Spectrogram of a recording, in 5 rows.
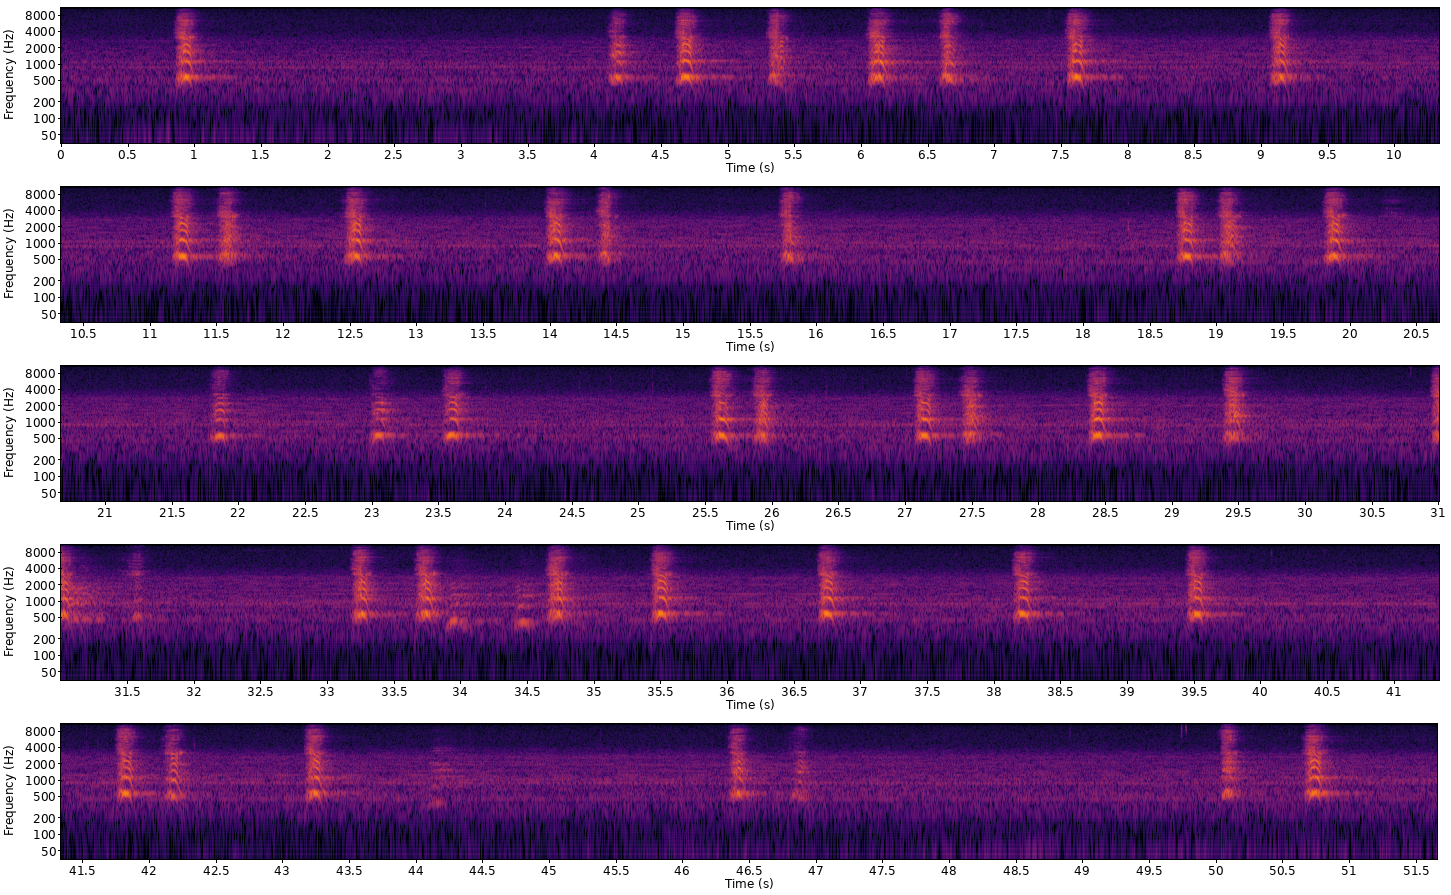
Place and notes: {
  "title": "Lithuania, Utena, dogs barking at fellow recordist",
  "date": "2011-01-19 16:13:00",
  "latitude": "55.52",
  "longitude": "25.59",
  "timezone": "Europe/Vilnius"
}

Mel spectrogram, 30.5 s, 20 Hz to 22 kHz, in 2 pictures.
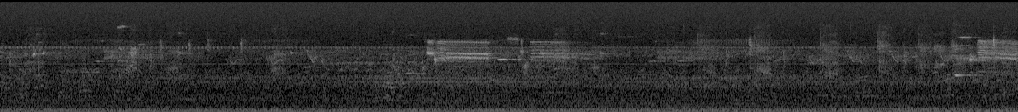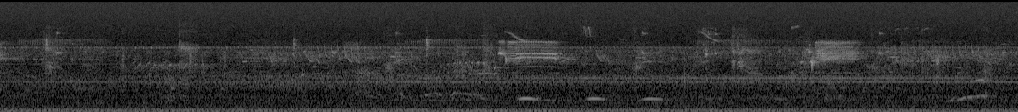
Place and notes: {
  "title": "Waters Edge - Spring in the Backyard",
  "date": "2022-04-21 18:10:00",
  "description": "After days of cool rainy weather we finally had a sunny and relatively warm day which brought out a lot of the wildlife sounds.",
  "latitude": "45.18",
  "longitude": "-93.00",
  "altitude": "278",
  "timezone": "America/Chicago"
}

